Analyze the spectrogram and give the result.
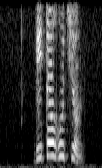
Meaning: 1. observation 2. comment, remark (light critique) 3. disciplinary penalty 4. research, study, survey 5. review, commentary 6. statement, opinion, judgment
- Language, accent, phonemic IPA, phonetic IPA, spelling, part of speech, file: Armenian, Eastern Armenian, /ditoʁuˈtʰjun/, [ditoʁut͡sʰjún], դիտողություն, noun, Hy-դիտողություն.ogg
